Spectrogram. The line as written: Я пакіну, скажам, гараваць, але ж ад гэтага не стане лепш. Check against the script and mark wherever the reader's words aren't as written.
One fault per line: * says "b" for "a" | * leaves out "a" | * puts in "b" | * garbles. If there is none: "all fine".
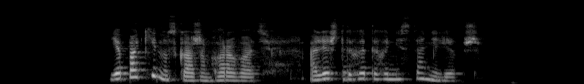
all fine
